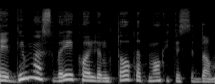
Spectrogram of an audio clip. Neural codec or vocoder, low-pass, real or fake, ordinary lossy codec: codec, 44.1 kHz, 2.6 kbps, SNAC; 14.4 kHz; fake; MP3, 96 kbps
